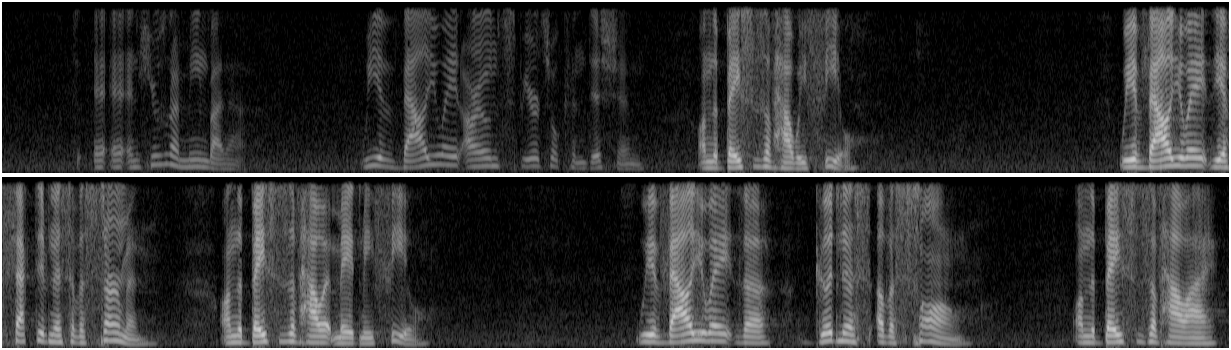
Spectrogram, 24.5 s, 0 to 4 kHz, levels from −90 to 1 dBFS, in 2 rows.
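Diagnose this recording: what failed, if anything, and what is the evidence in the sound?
Nothing failed in this recording; the sound gives no evidence of any fault.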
